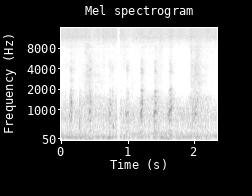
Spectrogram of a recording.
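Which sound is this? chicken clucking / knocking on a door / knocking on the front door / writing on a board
chicken clucking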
